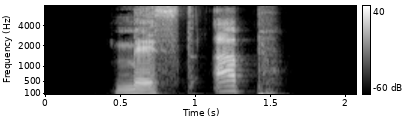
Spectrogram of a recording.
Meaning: inflection of abmessen: 1. second-person plural present 2. plural imperative
- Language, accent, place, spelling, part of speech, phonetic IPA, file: German, Germany, Berlin, messt ab, verb, [ˌmɛst ˈap], De-messt ab.ogg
